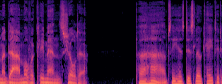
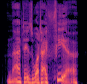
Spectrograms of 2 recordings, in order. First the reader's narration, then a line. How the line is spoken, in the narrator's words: whimpered Scaramouche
